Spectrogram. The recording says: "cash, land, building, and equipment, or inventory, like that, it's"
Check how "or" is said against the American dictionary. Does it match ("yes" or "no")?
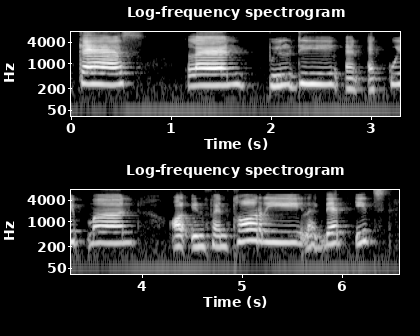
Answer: no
